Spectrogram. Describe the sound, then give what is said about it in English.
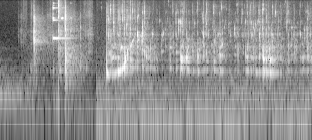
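A couple of light glassy clinks, then a steady stream of water pours into a glass, its tone rising as the glass fills. Fairly quiet, with no voices. “Be a good servant. And get me some water.”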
